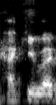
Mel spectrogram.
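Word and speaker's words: Hacivat: I think Hakivat is the pronunciation.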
